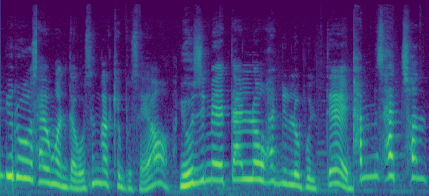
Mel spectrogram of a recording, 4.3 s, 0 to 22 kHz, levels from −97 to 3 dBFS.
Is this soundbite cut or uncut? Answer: cut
